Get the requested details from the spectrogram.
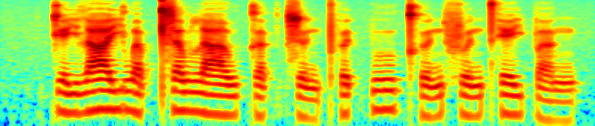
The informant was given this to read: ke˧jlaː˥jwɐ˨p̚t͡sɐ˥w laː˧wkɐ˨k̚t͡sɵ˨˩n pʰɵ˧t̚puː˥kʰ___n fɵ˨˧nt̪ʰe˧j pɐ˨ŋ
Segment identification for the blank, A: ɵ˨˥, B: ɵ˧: A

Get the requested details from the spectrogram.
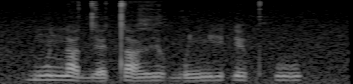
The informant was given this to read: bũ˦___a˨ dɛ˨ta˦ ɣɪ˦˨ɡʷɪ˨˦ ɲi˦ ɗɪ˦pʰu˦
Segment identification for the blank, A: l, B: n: B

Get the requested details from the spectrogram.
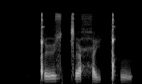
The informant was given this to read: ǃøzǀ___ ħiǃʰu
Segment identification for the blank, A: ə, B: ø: A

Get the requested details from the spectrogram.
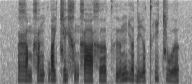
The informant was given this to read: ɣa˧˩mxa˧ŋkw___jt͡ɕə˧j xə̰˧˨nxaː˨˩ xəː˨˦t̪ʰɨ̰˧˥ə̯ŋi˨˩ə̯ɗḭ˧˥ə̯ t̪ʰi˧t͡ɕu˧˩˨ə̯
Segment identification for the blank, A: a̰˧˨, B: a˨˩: B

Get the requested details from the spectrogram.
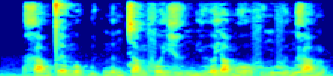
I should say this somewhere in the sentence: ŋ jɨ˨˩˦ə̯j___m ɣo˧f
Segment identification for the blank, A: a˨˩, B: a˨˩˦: A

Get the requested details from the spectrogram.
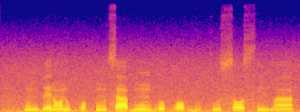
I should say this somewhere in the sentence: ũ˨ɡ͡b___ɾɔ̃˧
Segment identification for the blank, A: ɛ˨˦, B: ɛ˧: A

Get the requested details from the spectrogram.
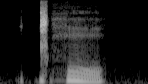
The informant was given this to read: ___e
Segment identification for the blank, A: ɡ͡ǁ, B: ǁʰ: B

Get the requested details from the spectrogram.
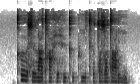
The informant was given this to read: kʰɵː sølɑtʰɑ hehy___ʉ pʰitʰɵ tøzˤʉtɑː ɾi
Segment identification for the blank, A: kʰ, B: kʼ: A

